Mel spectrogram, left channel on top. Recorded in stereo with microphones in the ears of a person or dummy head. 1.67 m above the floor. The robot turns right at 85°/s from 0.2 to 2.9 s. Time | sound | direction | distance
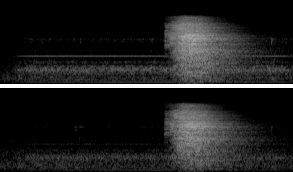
1.6 | tearing paper | 15° right | 0.8 m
